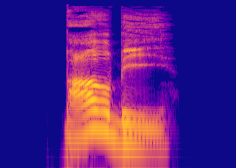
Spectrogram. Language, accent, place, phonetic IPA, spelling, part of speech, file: German, Germany, Berlin, [ˈbaʁbi], Barbie, noun, De-Barbie.ogg
- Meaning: a surname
